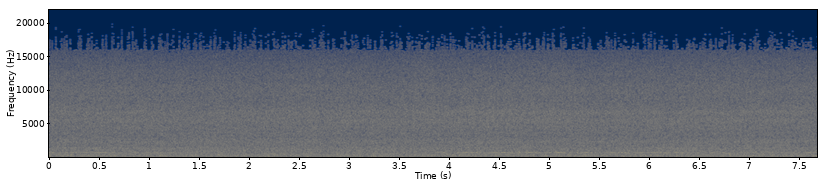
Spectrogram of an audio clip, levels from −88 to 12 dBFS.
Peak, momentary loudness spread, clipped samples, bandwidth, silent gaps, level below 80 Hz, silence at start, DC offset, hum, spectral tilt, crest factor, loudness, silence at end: -14 dBFS; 1 LU; under 0.1%; 19.5 kHz; none; -46 dBFS; 0 s; under 0.1%; none; -1.5 dB/octave; 14 dB; -25 LUFS; 0 s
